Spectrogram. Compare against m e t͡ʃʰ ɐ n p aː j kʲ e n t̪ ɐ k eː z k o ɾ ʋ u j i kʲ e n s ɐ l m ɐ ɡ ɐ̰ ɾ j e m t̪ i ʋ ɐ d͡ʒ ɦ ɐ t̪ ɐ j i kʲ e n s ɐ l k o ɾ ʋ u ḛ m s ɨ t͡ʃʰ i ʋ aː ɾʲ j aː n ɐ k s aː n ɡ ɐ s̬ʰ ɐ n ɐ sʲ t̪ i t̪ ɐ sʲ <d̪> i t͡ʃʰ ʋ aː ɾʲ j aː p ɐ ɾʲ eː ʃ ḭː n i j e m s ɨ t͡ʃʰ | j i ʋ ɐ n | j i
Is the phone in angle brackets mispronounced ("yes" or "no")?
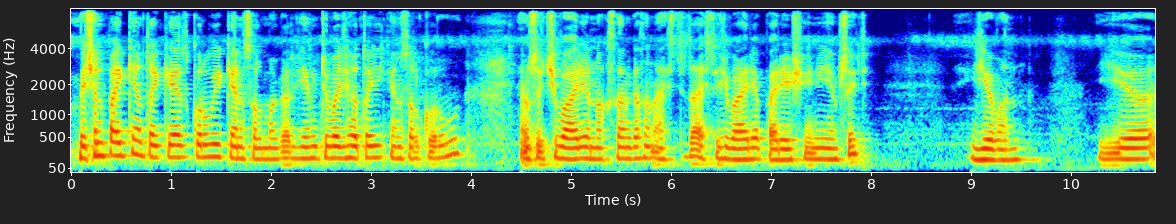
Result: yes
